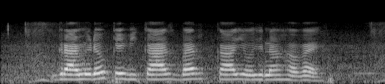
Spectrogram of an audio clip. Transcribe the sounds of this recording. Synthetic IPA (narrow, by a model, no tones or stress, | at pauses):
ɡɾaːmɪɽõkeʋɪkaːsbəɾkajoːd͡ʒnaɦəʋɛ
